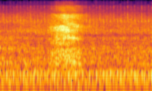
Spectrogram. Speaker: hood struts need to replaced immediately little Ecotech turn like a kitten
